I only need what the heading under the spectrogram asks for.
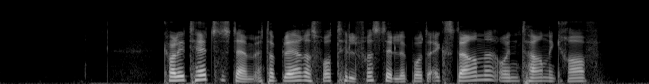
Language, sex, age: Norwegian, male, 26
